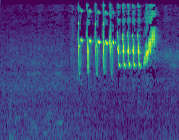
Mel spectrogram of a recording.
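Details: A training song from a Himalayan goldfinch: after a quiet start, a quick series of a dozen high, clipped notes accelerates into a final rising buzzy note.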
